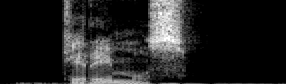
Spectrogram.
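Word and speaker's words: queremos: remember what that is que Ramos we have three syllables okay ray mas que Ramos how would you say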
